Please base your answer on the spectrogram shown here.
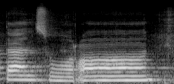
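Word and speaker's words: تنصرانّ: Saya tandai antuma tansuron, maafkan salah, antuma tansuron nih panjang ya bacanya jadi mad. Mad apa ini? Kalau ada mad tobi bertemu dengan tasdid, mad lazim 6 harokat.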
